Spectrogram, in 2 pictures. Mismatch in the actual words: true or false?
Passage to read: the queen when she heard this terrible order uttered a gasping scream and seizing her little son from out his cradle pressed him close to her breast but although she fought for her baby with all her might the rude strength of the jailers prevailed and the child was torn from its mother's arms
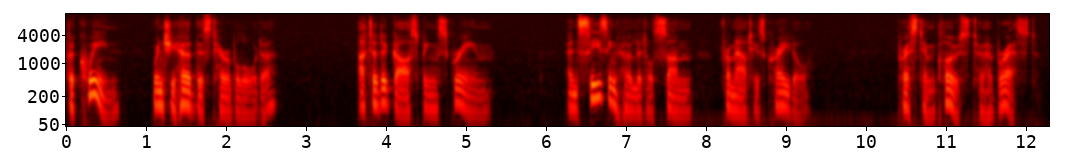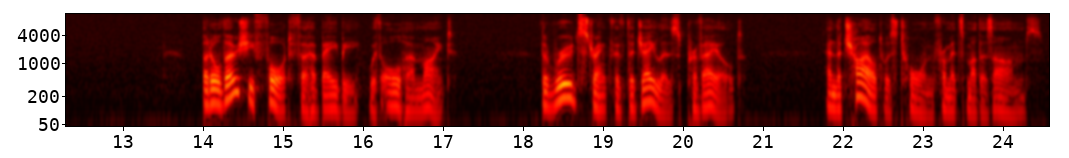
false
